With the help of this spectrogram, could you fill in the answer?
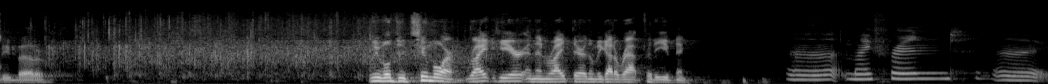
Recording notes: Q&A session with the Freedom Night audience at Dream City Church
